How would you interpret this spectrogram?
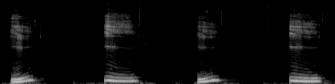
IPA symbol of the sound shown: i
